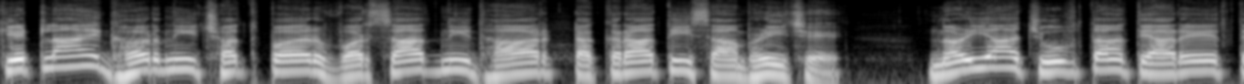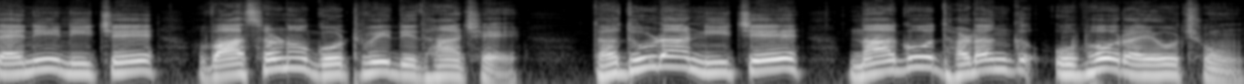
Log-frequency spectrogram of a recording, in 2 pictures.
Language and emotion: Gujarati, neutral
